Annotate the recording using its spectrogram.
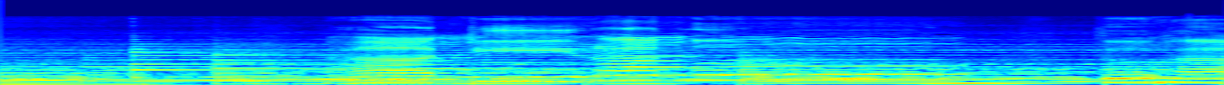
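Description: Church worship music: singers' voices on microphones holding long notes, some with vibrato, over electronic keyboard accompaniment.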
